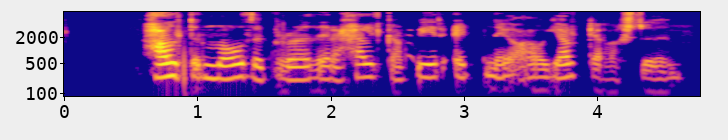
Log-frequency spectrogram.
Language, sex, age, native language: Icelandic, female, 11, Icelandic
